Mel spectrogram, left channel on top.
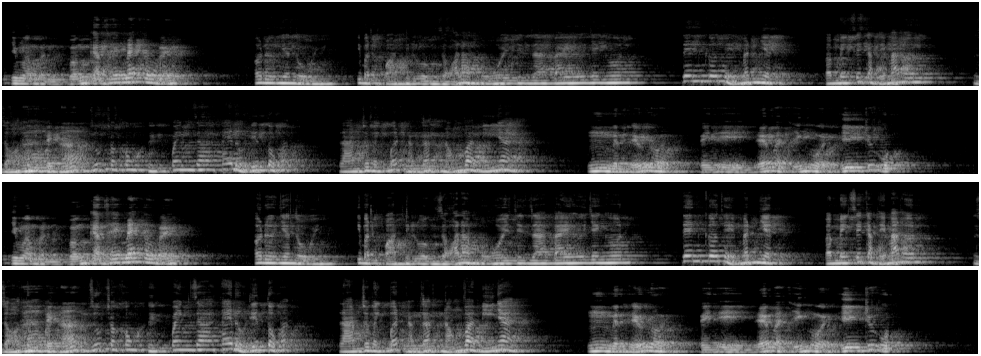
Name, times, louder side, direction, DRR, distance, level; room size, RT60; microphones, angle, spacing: voice 1, 0.1-1.8 9.9-10.6 13.8-14.4 15.6-16.5 16.8-18.6, equal, 30° right, -2 dB, 4.0 m, -21 dB
voice 2, 2.5-3.2 3.5-6.3 6.8-7.7 8.2-9.2 9.7-12.6 13.1-14.9, equal, 60° right, 3 dB, 4.6 m, -21 dB
27.5 x 16.5 x 2.7 m, 0.81 s
head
